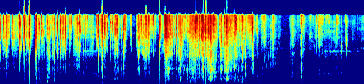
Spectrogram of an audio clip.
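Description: Thin trading-card pack wrapper crinkling and tearing as a retail pack is ripped open by hand. The crackle dies down about five seconds in.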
